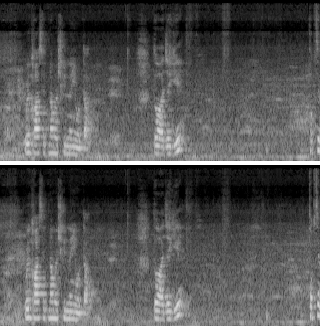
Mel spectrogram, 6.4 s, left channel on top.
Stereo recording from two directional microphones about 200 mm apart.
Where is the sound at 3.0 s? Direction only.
10° right (ahead or behind).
